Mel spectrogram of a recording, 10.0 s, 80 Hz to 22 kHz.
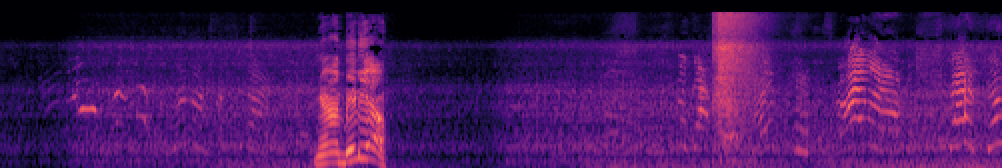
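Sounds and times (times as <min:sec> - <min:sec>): bus engine idling: 0:00.0 - 0:10.0
air brakes hissing: 0:06.2 - 0:07.9.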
